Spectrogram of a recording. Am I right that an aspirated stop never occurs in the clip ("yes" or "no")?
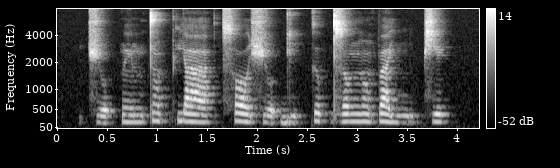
no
